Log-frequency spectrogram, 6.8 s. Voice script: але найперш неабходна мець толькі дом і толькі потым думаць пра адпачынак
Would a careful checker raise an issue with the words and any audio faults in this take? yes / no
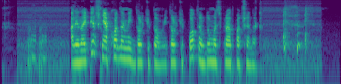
yes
